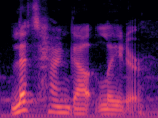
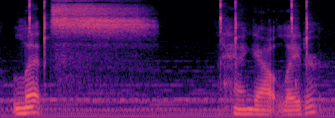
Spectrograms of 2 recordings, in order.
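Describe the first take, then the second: First: It is spoken at an ordinary, even pace. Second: It is spoken slower, with a slight pause. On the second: "slow it down by twenty percent and add a slight pause"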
